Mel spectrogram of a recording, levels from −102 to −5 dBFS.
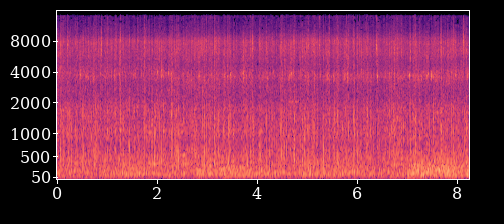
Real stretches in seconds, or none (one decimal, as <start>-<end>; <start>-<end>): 0.0-8.3

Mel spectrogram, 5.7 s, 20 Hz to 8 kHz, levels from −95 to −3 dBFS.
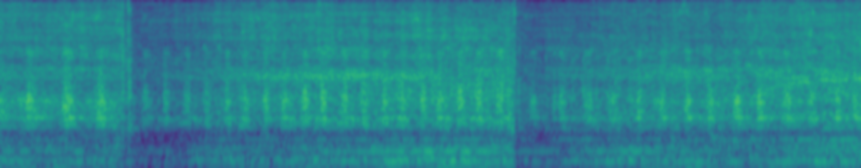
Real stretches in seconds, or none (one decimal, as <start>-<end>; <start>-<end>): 0.0-5.7

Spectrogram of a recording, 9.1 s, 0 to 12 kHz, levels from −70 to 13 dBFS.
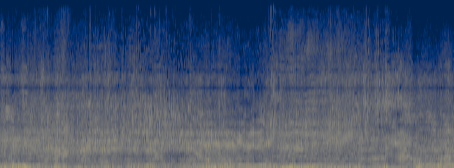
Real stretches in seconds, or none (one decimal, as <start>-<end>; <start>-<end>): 0.0-4.7; 5.3-7.7

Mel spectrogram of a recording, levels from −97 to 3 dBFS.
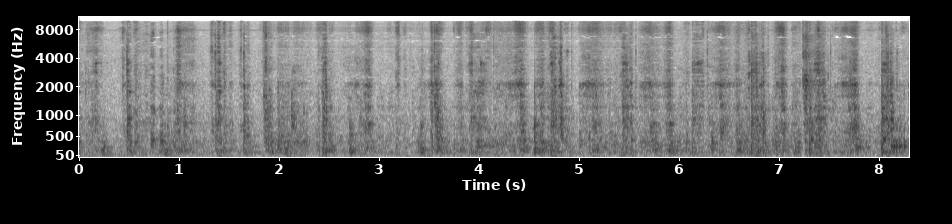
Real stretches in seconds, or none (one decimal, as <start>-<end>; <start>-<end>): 0.0-1.8; 5.5-8.3

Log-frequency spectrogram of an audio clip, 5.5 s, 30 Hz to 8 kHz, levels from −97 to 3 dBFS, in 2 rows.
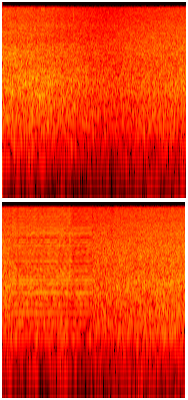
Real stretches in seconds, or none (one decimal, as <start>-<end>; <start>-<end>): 0.0-2.9; 4.1-5.5

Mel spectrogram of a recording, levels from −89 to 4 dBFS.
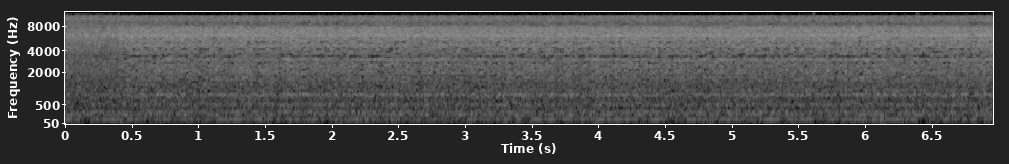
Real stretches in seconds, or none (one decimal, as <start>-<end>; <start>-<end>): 0.0-7.0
